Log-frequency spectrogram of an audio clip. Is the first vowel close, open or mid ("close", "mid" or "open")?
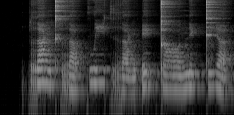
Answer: open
